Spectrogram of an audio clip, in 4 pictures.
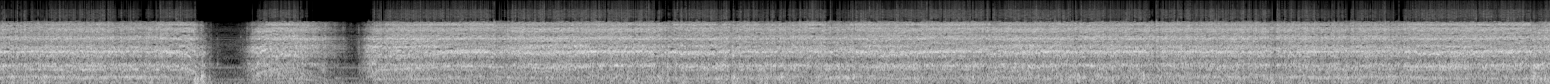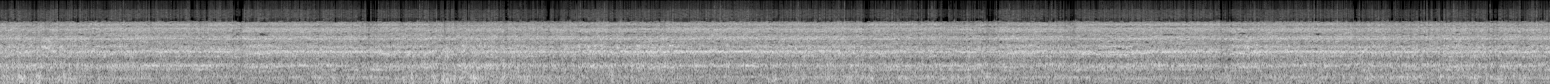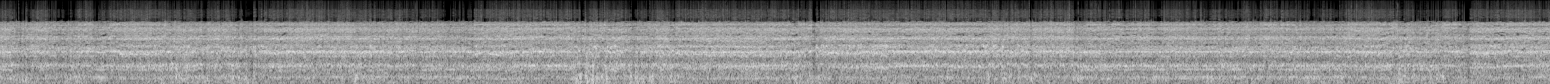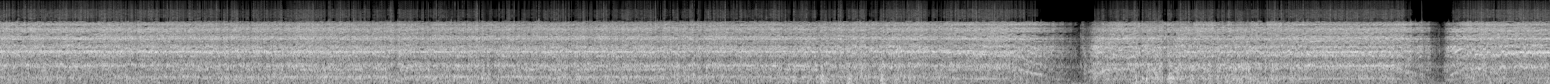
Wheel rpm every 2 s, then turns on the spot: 200, 80, 210, 230, 230, 230, 230, 230, 230, 220, 220, 230, 230, 220, 230, 230, 230, 230, 230, 210, 230, 230, 230, 230, 230, 230, 230, 230, 130, 210, 150.
none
